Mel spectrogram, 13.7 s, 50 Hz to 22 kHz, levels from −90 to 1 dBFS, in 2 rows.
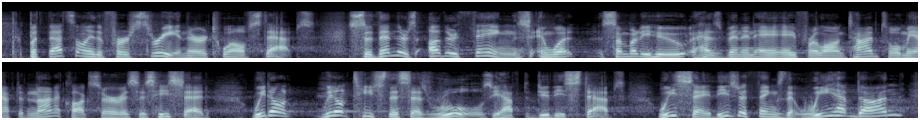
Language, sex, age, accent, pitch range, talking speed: English, male, 40-59, American, 135-180 Hz, 265 wpm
